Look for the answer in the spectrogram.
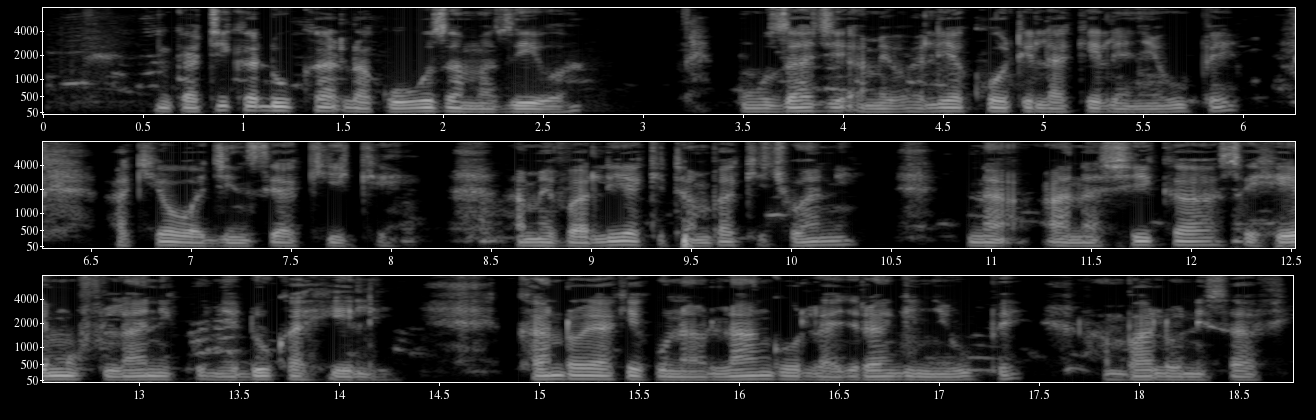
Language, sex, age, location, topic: Swahili, male, 18-24, Kisumu, finance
